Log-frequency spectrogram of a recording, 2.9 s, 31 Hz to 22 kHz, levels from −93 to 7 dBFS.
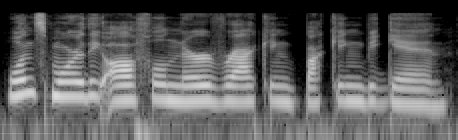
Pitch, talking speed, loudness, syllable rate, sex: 200 Hz, 165 wpm, -17 LUFS, 4.7 syllables/s, female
